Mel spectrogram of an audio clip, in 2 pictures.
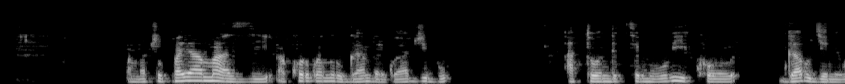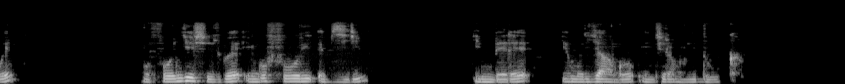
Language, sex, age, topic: Kinyarwanda, male, 36-49, finance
